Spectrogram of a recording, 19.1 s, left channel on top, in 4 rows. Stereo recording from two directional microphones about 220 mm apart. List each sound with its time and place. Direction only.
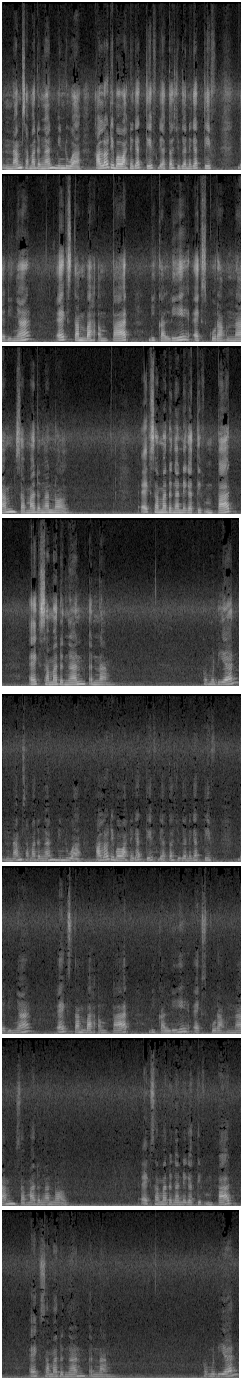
0.2 s a woman's voice: 45° left (ahead or behind)
12.3 s a woman's voice: 40° left (ahead or behind)
18.5 s a woman's voice: 35° left (ahead or behind)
